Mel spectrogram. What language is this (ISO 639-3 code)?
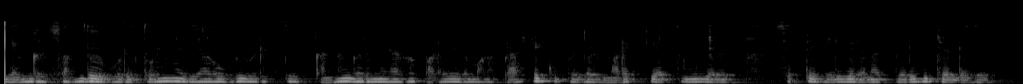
tam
